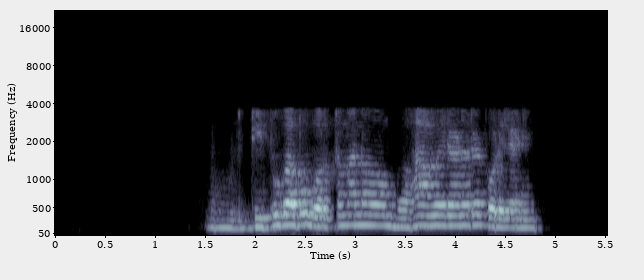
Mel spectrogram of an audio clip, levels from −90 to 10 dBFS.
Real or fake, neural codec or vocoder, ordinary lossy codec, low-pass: fake; vocoder, 44.1 kHz, 128 mel bands every 256 samples, BigVGAN v2; AAC, 32 kbps; 3.6 kHz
